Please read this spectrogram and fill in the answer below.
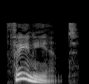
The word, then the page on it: faineant: British English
